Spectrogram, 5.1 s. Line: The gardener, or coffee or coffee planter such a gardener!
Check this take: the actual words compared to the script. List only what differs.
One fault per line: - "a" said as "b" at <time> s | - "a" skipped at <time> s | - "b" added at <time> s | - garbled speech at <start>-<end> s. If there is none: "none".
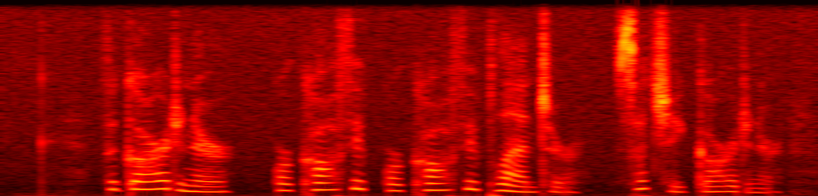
none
